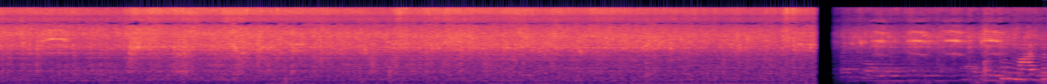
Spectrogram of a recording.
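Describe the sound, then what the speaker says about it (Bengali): Rohu fish fries in hot oil with a loud, steady sizzle and hiss, broken by a brief cut before the sputtering picks up again. No one speaks. "তেল গরম হয়ে গেছে, মাছ দিয়ে দেবো।"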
